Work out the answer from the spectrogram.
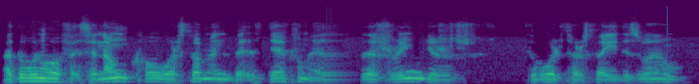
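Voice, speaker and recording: A man's voice: mid-range voice, quick pace, darkish tone. A man on a casual live chat, giving hesitant intuitive readings as a psychic medium. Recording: dull lo-fi audio.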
